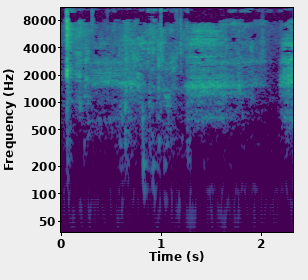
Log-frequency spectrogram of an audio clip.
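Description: Near silence: room tone, with faint rustling as a bundle of thread cards is picked up and handled.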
